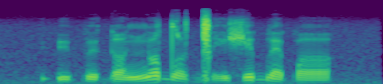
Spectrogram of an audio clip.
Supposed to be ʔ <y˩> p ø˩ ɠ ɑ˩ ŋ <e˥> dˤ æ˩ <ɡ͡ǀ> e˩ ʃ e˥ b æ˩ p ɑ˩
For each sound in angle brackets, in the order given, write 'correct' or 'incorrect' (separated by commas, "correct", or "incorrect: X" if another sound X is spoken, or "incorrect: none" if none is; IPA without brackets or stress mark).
correct, correct, correct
